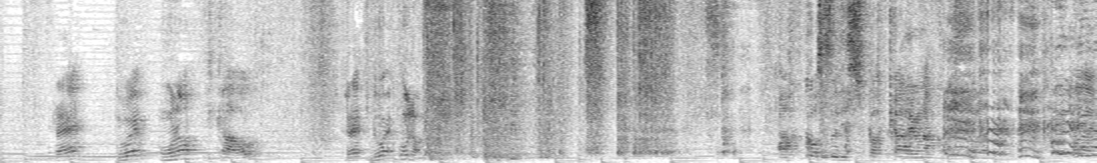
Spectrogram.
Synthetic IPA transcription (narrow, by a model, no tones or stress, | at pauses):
t̪ɾɛ | d̪uːeuːnoikao | t̪ɾɛd̪uːeʔuːno | akːɔst̪od̪ispakːaːɾeunakɔa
